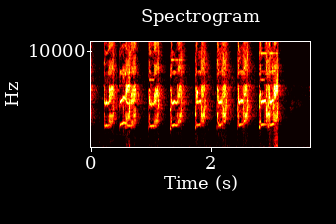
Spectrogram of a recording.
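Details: Pair of young lovebirds used as a calling lure for a rival: eight loud, rasping, buzzy bursts repeated at a steady pace about every third of a second.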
